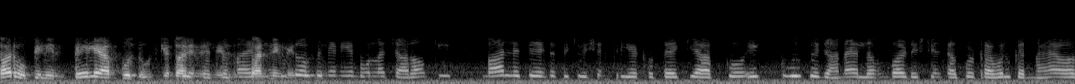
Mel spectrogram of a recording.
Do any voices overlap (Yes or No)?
Yes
